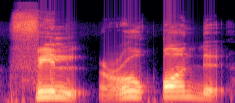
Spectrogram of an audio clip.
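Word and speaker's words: في العقد: The qaf must be pronounced clearly and not changed into a kaf, and the qalqalah on the letter dal must also be pronounced clearly without changing the sound of the letter dal as per the English letter D.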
